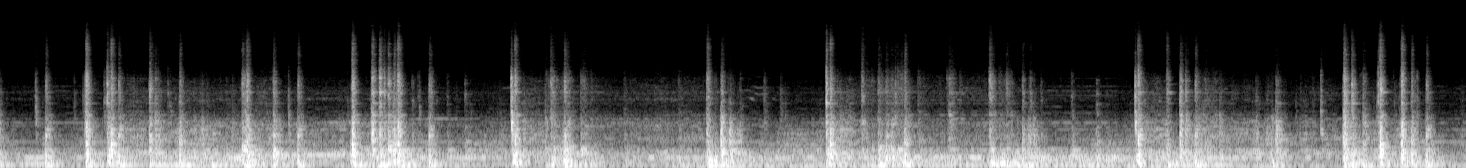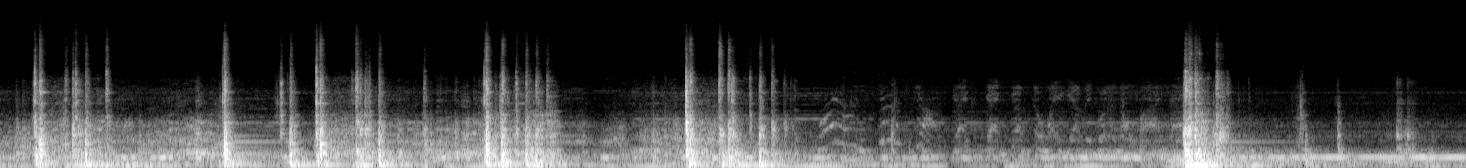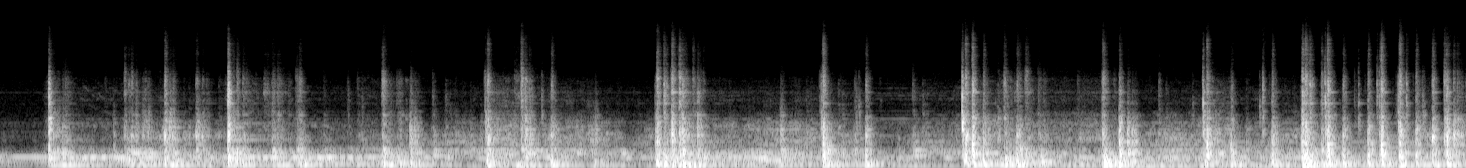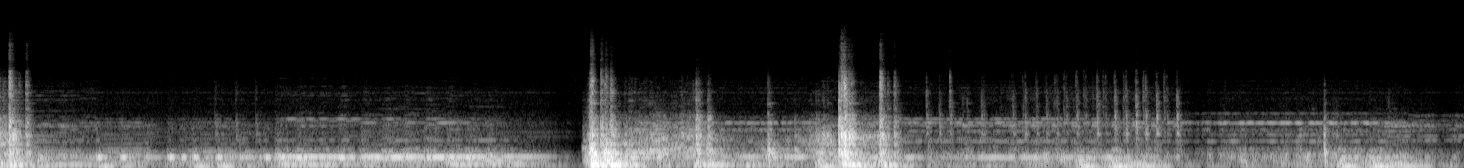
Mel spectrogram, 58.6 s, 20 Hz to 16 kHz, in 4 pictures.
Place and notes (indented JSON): {
  "title": "Larkspur, CO, USA - Trini playing Pinball",
  "date": "2016-12-29 14:08:00",
  "description": "Recorded with a pair of JrF contact mics into a Marantz PMD661",
  "latitude": "39.25",
  "longitude": "-104.91",
  "altitude": "2084",
  "timezone": "America/Denver"
}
